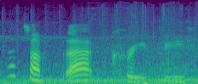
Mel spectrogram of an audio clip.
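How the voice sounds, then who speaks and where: A woman's voice: on the high side, very animated, takes it slowly. A woman giving casual gameplay commentary in an offhand, mildly critical way. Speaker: gaming streamer. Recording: game music behind.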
